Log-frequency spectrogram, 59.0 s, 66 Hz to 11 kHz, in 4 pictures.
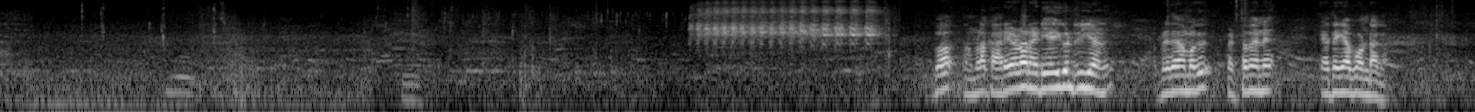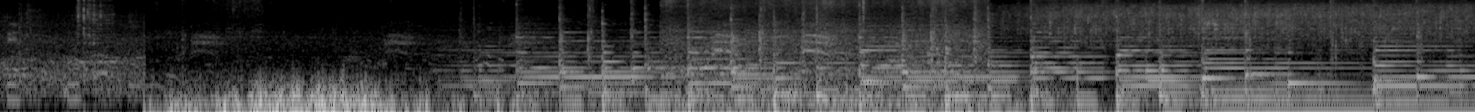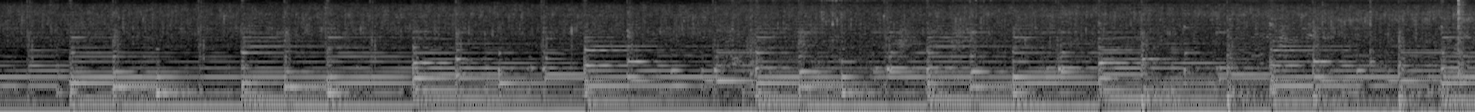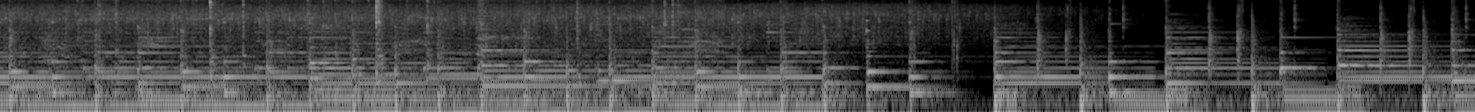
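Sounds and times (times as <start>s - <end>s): background music with bass: 19.1s - 59.0s
fritters frying in hot oil: 22.0s - 54.3s.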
